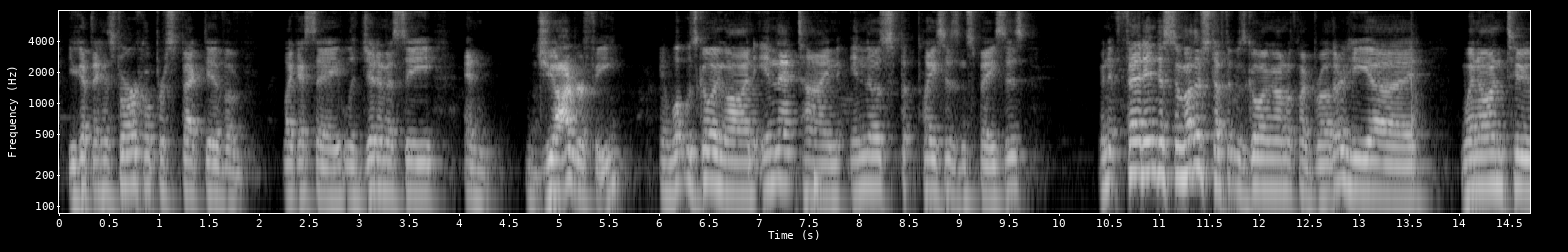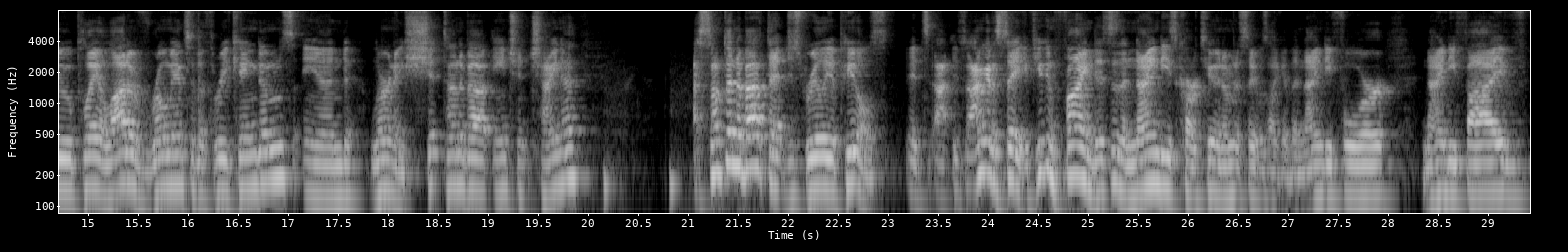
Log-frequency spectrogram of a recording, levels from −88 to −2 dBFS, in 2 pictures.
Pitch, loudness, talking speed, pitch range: 145 Hz, -29 LUFS, 190 wpm, 130-160 Hz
